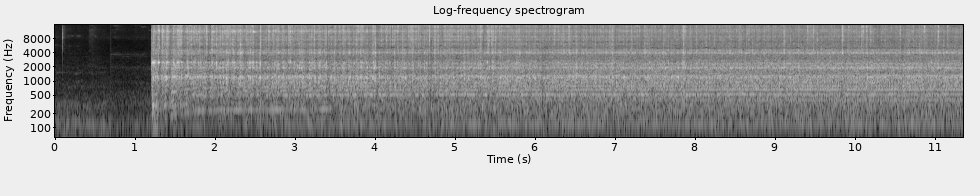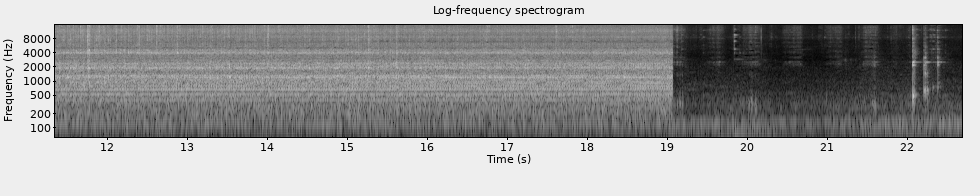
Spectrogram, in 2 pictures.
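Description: Electric mixer grinder running at high speed, grinding whole almonds into powder in its jar: a steady loud motor whine that starts about a second in and cuts off abruptly about 19 seconds in.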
